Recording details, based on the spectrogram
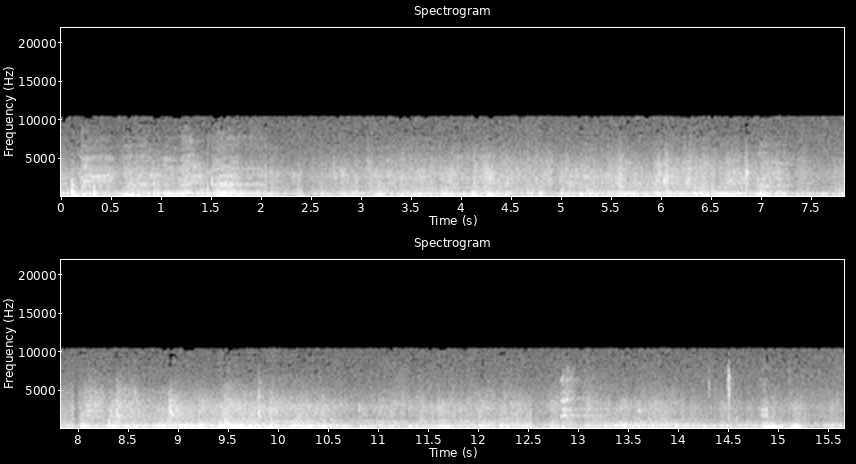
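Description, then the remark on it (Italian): A train rolls steadily along the rails with a continuous rumble and faint rhythmic clacking, with a few brief metallic squeaks near the end. “Il treno ha rallentato e è sceso.”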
